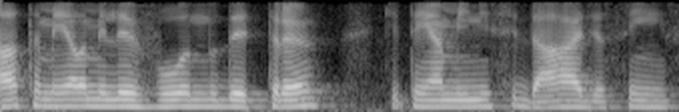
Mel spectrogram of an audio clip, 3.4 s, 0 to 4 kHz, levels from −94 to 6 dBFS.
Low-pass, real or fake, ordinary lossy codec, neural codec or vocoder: 3.6 kHz; real; none; none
